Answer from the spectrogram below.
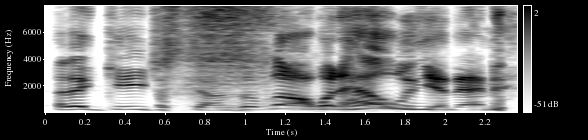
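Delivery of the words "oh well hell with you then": loud, raised mock huff; imitating Guy fed up. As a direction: throw out a mock-angry parting shot, loudly. Guy storms off, acted.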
